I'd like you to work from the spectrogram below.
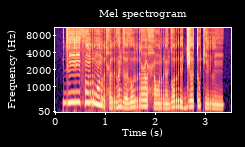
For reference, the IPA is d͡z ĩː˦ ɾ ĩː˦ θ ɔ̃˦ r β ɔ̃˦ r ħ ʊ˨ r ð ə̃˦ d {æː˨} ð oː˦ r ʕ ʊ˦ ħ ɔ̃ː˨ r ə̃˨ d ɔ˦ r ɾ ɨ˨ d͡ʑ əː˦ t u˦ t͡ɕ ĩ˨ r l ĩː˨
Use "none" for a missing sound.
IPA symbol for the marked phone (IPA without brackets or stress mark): əː˨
